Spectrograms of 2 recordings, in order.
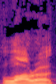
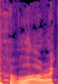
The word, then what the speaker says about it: Lara: Well, we have to take a break, and we are talking with Lara. Did I say that right? – Yes, Lara Calhoun of Resurrection Talent LLC.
